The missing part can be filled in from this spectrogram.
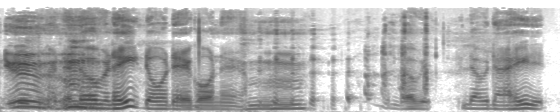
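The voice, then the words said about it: Mumbling Cajun accent, lockjawed. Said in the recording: “it's the mumbling. It's the mumbling Cajun. ... Your accent has gotten like... ... It's gotten worse. ... you've gotten more and more lockjaw as it's gone on.”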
